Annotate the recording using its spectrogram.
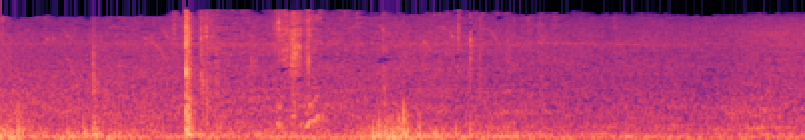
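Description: A VW Polo's door being opened: one sharp latch click about a second in, followed by brief rustling and knocking as the door swings open.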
